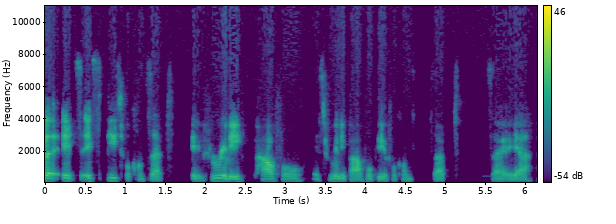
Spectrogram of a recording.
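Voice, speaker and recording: A woman giving casual, appreciative feedback as a cast member, speaking in halting phrases. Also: low-pitched, fairly even intonation, creaky, slightly rough, dry recording, narrow, tinny audio. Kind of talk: casual discussion.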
